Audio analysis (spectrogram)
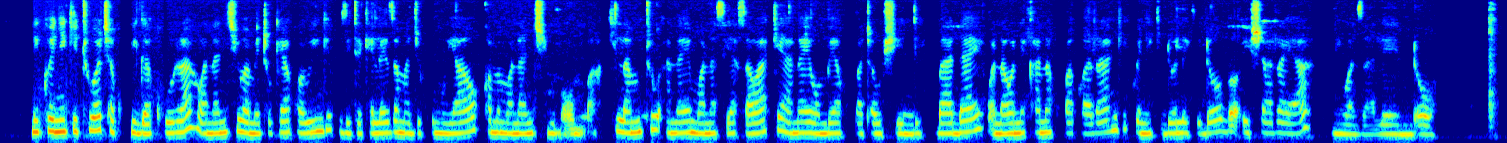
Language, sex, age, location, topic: Swahili, female, 18-24, Nakuru, government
